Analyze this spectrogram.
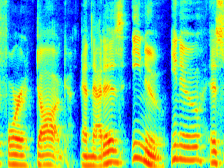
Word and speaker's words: Inu: the Japanese word for dog and that is Inu Inu is spelled I and you and this is a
